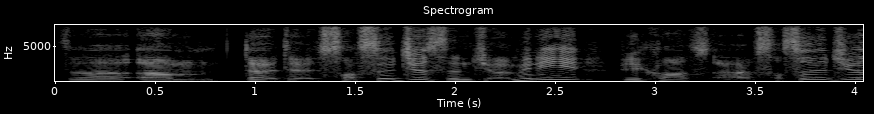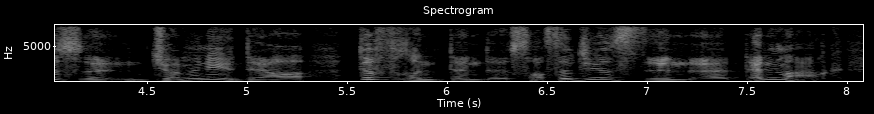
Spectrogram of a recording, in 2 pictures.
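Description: A man's voice: mid-range voice, big pitch swings, a bit bright, pitched below the performer's own voice. A man voicing a hesitant male tourist from Denmark who fumbles through polite English with ums and uhs. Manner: halting, full of um and uh.

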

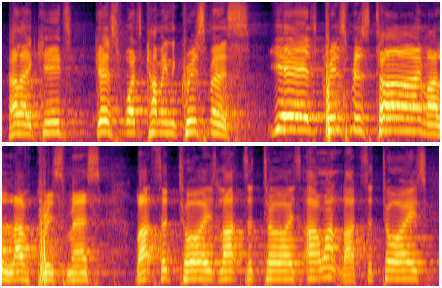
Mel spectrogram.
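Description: A man voices Big Red, a cheeky, toy-obsessed children's puppet with an Australian accent, in a church puppet show. The character is bouncy, silly, easily confused, and sings, with a cheeky, confused mood. The voice is high, steady in tone, unhurried, and fairly bright.

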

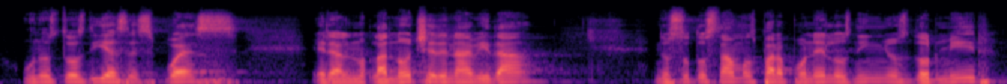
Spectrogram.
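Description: A man's voice: mid-range voice, smooth. A man in his thirties telling a missionary testimony as a sermon, in a heartfelt storytelling way with frequent restarts. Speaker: missionary preacher. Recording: long hall reverb.

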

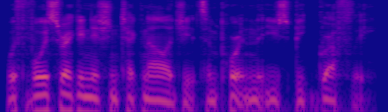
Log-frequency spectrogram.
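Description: A man's voice: low voice, quick pace, no room sound, clean studio sound. A man as a stern, clipped pastor. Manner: curt, clipped orders. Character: stern male pastor, urgent and commanding.

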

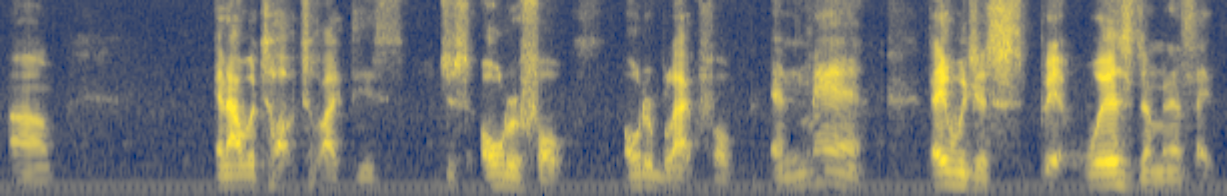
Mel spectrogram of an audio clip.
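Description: A man telling a personal story as an interview guest, candid and profane, often restarting sentences. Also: low-pitched. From American South, mountains.

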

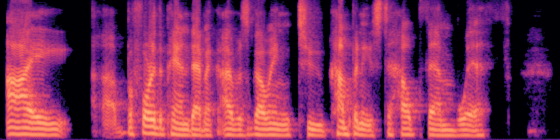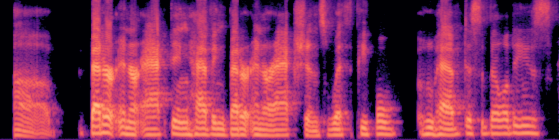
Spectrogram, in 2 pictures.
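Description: Man hosting a podcast, halting. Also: mid-range voice. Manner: relaxed, halting with many fillers. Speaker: podcast host. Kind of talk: casual interview.

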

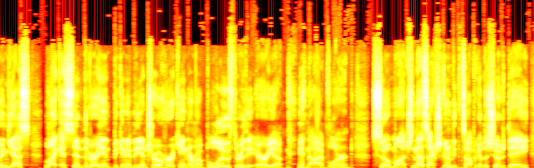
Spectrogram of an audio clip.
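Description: A man's voice: medium pitch, fairly bright tone, no room sound, clean studio sound. A man, hosting a casual podcast as a pastor, chatty, informal and enthusiastic. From Southern United States.

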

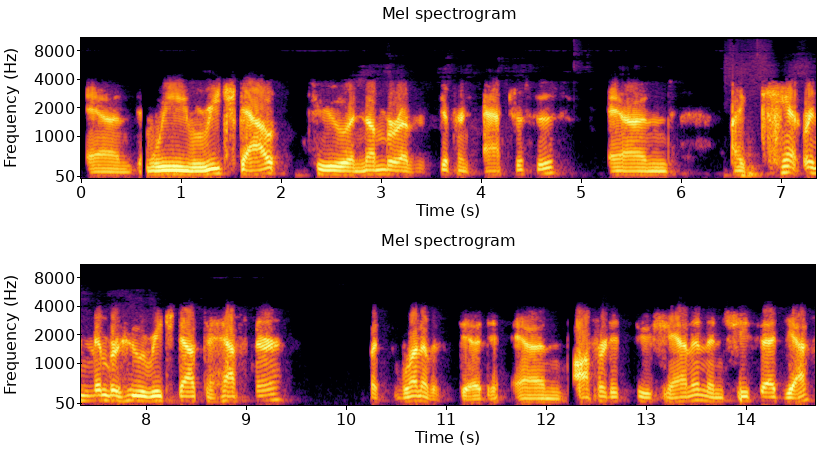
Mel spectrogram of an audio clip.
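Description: Deep-voiced man telling stories. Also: takes it slowly, no room sound, phone-quality sound. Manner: animated anecdotes, many restarts. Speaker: film writer and producer, guest. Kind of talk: storytelling interview.

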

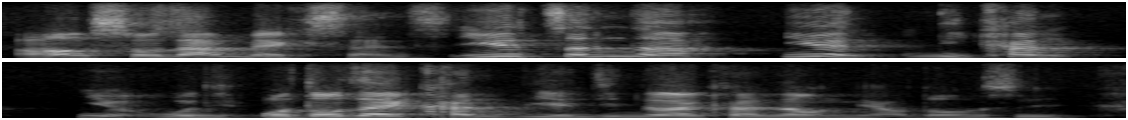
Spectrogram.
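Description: A man hosting a casual podcast chat, switching freely between Mandarin and English in an animated way. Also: on the high side, brisk, husky, lo-fi sound. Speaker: podcast host.

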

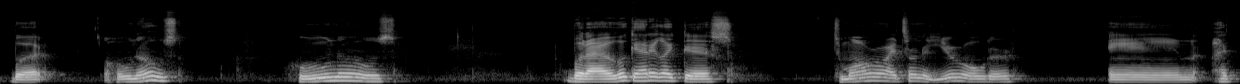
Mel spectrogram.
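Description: A man's voice: mid-range voice, dark tone. A man in his forties hosting a casual solo podcast, rambling and repeating himself as he talks. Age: 40s. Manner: rambling and repetitive, often restarting phrases. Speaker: podcast host.

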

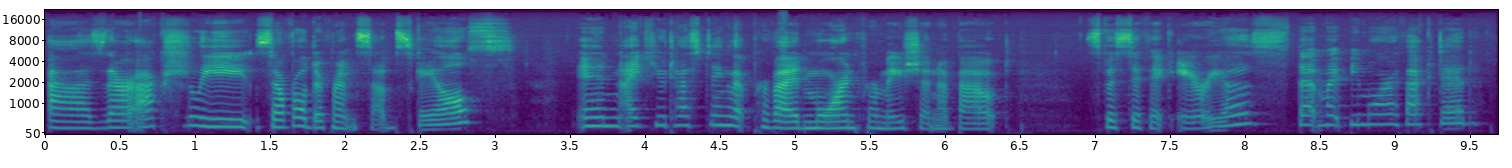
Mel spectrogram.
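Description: Gravelly-voiced woman podcast co-host. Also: a little high, expressive, normal speed. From Washington state, United States. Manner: explanatory, thoughtful, hedging with fillers. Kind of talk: casual true-crime podcast chat.

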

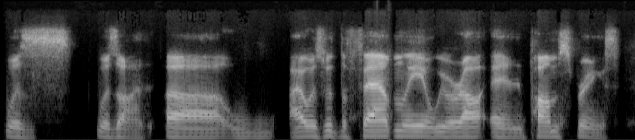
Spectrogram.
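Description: A man's voice: medium pitch, normal speed, no echo, dull audio. A man co-hosting a podcast, telling a story in casual chat and laughing often. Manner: animated, laughs often, acts out quotes. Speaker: podcast co-host.

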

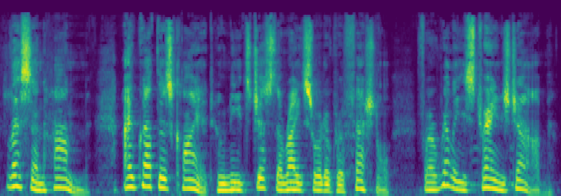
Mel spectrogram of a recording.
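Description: A man putting on a gushing female agent, high and husky. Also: huge pitch swings, moderate pace. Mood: eager. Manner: flirty, gushing, calls everyone honey.

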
